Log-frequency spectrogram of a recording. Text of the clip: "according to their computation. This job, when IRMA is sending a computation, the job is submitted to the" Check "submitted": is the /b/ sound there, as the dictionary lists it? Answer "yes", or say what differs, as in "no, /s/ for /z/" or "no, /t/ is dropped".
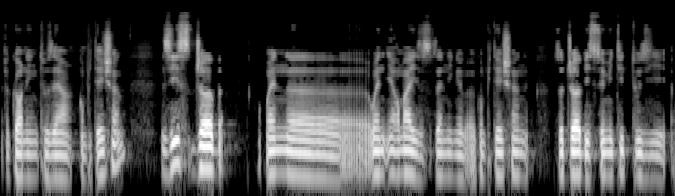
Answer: no, /b/ is dropped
